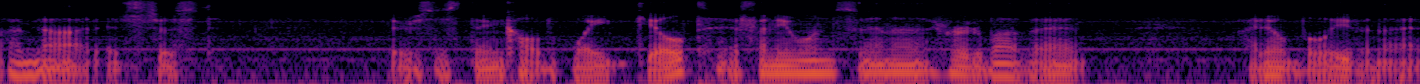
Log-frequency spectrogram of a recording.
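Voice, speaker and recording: Against noticeable background noise, a soft-spoken man talks with long, frequent pauses. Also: moderate pace. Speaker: military recruit. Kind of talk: casual talk to camera.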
